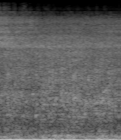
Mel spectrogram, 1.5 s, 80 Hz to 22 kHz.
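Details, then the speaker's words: 1986 Trans Am 305 V8 with E4ME Quadrajet, after replacing intake gaskets and carb work for vacuum leaks; check engine light on, owner suspects throttle position sensor; warm idle, deep steady rumble, even beat, no misfire, needs adjustment; normal idle. "Don't sound like it's missing. I don't know, some of you guys that have commented on this are very knowledgeable in these cars, and one of you guys might be able to help me out with this. But so far so good. I mean, it's sitting here running. Needs a lot of adjustment."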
